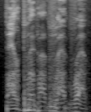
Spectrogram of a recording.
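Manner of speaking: loud bah bah bah, imitating the fall; mock crash and thud noises. Dad imitating his daughter falling in the shower, loud mock thuds. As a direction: bang out the noise of her falling. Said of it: "I hear this horrible commotion".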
